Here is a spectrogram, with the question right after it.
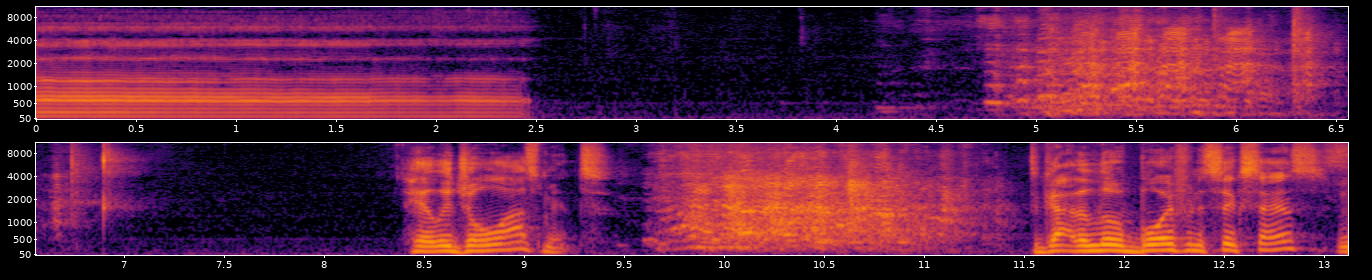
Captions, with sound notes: [LAUGHTER] Haley Joel Osment! [LAUGHTER] The little boy from "The Sixth Sense,"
